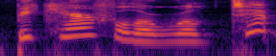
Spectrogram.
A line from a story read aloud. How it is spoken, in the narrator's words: she squealed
